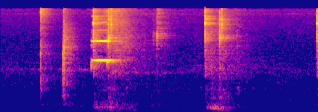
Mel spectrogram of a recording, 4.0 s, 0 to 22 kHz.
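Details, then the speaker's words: Bosch dryer (E90 error), drum motor tested with drum inside: sharp relay clicks as the motor gives short hums but never starts; suspected electronic board fault, motor start capacitor measured 8.9 µF and tested good. "mutta sitten kuulet napsautuksen kuulet releen naksahduksen avaa ja sulkee korin joten testataan ensin korimoottorin käynnistyskondensaattori"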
